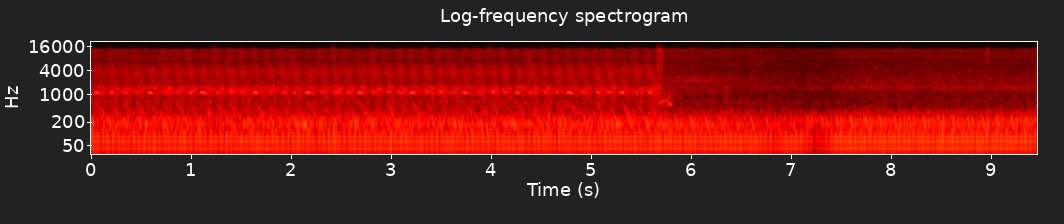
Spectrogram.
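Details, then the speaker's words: 1982 VW Vanagon Westfalia diesel, chilly day, after new battery, glow plugs and starter: steady cranking about three turns a second then drops out without catching; cranks, no start, owner suspects weak battery, ground later cleaned. "right now it's turning over but it sounds like the battery's still weak"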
